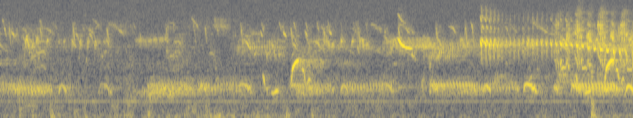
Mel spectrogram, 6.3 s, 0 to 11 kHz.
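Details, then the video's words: Woodland kingfisher at a waterhole on an overcast 3 December 2023 gives a high, slightly falling trill near the end, over a busy chorus of other birds, a steady low insect or frog drone and faint hum. "There's a woodland kingfisher calling there as well."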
